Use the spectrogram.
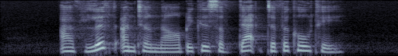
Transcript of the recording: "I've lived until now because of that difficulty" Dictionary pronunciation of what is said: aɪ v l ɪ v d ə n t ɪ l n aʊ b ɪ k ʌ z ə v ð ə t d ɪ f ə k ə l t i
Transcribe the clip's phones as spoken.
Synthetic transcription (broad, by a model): aɪ v l ɪ v d ə n t ɪ l n aʊ b ɪ k ʌ z ə v ð ə t d ɪ f ə k ə l t i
